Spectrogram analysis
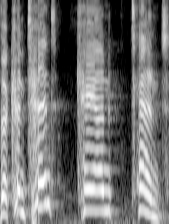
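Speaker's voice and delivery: very slow, drawn-out, deliberate delivery. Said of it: "Gonna say it nice and slow".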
